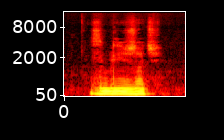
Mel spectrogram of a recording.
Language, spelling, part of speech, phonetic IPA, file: Polish, zbliżać, verb, [ˈzblʲiʒat͡ɕ], LL-Q809 (pol)-zbliżać.wav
